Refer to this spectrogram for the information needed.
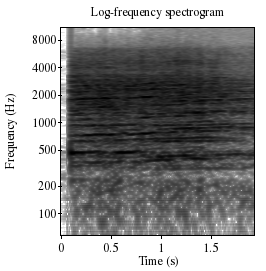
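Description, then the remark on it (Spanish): A diesel car engine abruptly kicks into life and roars loudly and steadily for about two seconds, with no voices over it. “¿Y arranca o no arranca? Siempre arranca con Bujía Gescher para motores diésel.”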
